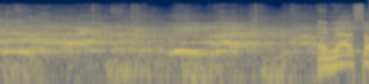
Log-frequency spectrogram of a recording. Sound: crowd

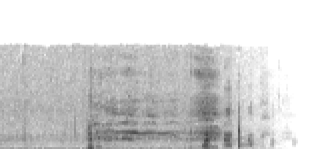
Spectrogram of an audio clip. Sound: laughs

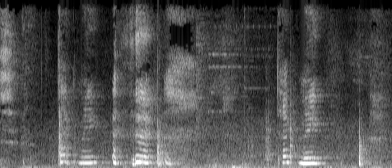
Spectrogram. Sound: giggles; chess piece clatters; chess piece clatters

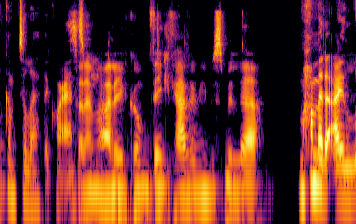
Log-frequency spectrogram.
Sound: speaks Arabic

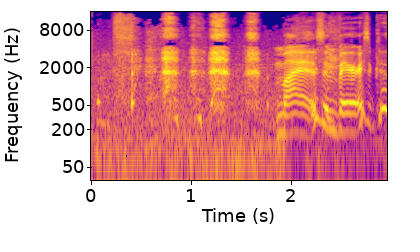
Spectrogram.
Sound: laughs

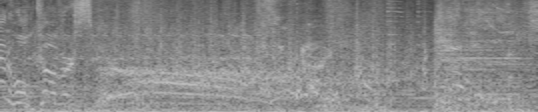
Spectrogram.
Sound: roars; groans

